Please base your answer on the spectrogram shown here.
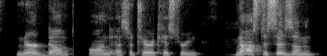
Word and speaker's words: Gnosticism: dump on esoteric history gnosticism that's g n o s t like it it's it sounds like it's spell with an N but it's with a silent gnosticism is basically the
